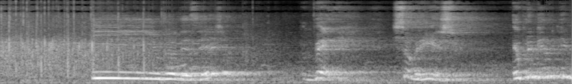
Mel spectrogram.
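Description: A man speaks loudly and dramatically in a large hall.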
